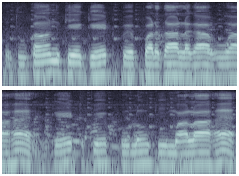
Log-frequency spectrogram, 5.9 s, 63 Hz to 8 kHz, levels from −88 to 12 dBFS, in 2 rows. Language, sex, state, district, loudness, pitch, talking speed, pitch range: Hindi, male, Bihar, Katihar, -16 LUFS, 115 Hz, 145 wpm, 110-120 Hz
